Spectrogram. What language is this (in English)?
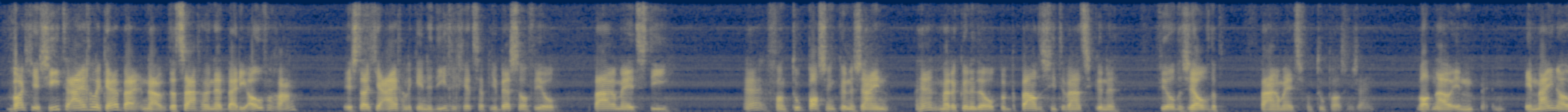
Dutch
